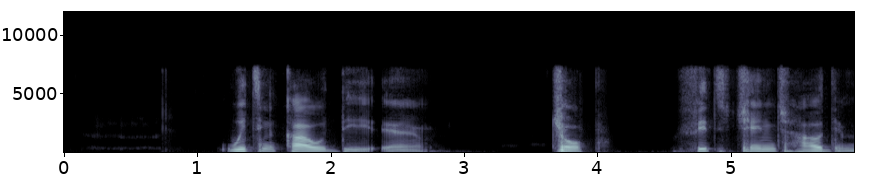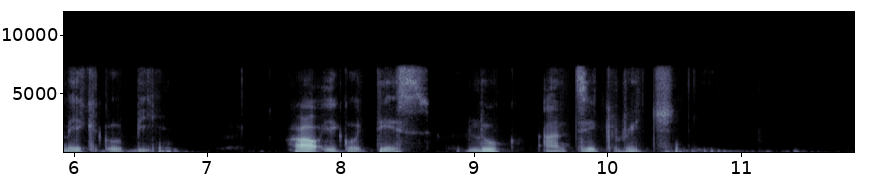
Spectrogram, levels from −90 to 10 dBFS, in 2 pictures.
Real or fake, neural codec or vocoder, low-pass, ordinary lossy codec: fake; codec, 16 kHz, 4 kbps, X-Codec, HuBERT features, trained on LibriSpeech; 7.2 kHz; AAC, 64 kbps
